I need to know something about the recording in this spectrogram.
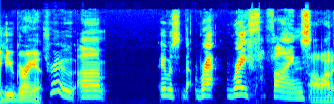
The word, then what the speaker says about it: Ralph: It was Rafe Fiennes. Oh, I don't It's even. spelled like Ralph.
